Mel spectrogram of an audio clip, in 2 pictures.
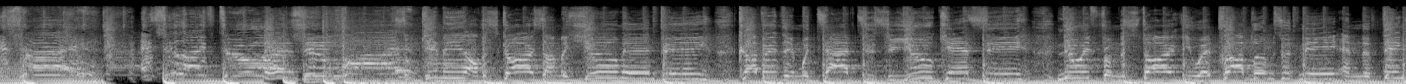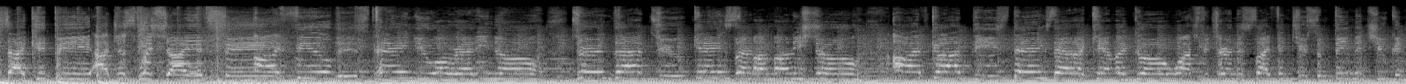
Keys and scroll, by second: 8.0 BackSpace, 8.3 shift+u, 8.7 p, 9.0 ctrl+s, 16.0 BackSpace, 16.3 ctrl+s.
